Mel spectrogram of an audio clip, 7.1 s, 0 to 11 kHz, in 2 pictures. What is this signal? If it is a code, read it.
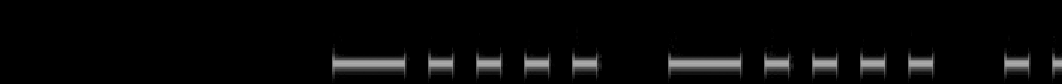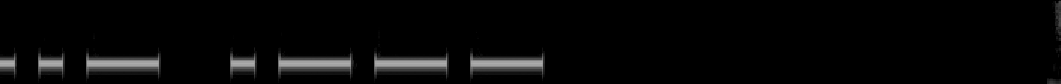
Morse code, heard as a keyed tone, about 15 wpm, 700 Hz. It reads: 66VJ
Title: Four Challenging Letter-Number Combinations 15wpm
